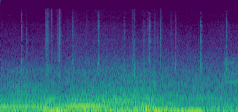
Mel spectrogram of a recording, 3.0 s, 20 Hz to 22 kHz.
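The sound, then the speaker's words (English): Gladwell's own 2003 BMW M5 sports sedan's engine revs loudly, its rising growl sustained for about three seconds with a steady rumble beneath and no voices. “And we're doing it at the wheel of Gladwell's own 2003 BMW M5.”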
